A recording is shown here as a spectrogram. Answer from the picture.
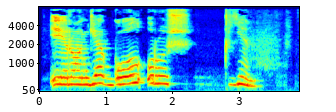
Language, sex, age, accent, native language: Uzbek, female, 19-29, Xorazm, Uzbek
